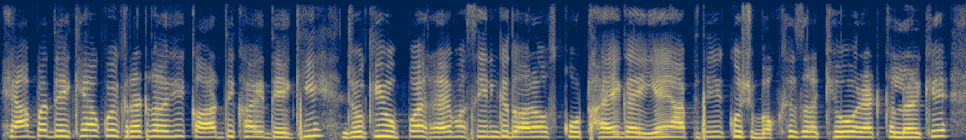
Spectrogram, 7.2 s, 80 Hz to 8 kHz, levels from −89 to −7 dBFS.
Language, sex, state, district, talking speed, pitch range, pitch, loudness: Hindi, female, Bihar, Supaul, 255 wpm, 270-300 Hz, 285 Hz, -13 LUFS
